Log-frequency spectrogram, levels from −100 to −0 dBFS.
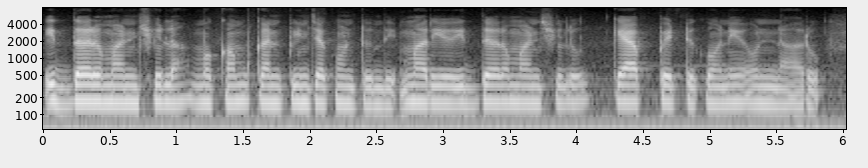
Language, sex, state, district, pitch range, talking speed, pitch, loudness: Telugu, female, Telangana, Hyderabad, 155-165 Hz, 100 wpm, 160 Hz, -20 LUFS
